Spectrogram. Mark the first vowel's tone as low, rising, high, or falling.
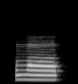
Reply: high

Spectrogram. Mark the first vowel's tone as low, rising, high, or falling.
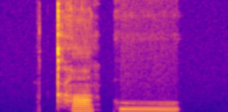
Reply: high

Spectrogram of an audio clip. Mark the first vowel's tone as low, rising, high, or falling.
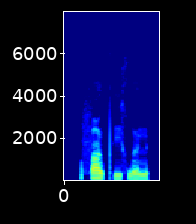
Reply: falling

